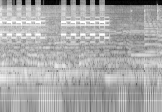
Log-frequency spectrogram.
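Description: Mobile phone ringtone: a fast-warbling electronic trill in two half-second bursts, the phone ringing for an incoming call, over background music.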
